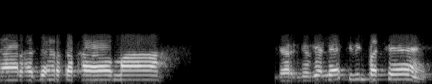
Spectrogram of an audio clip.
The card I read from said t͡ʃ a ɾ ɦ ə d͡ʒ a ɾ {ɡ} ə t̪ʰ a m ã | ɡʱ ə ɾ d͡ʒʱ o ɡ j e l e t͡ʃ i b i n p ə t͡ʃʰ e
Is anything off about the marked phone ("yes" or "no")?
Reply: yes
